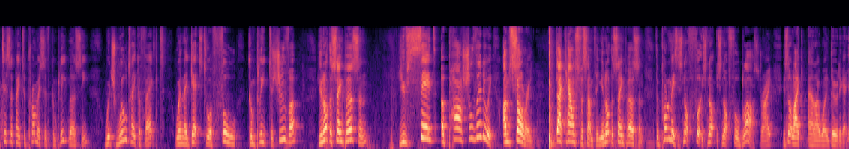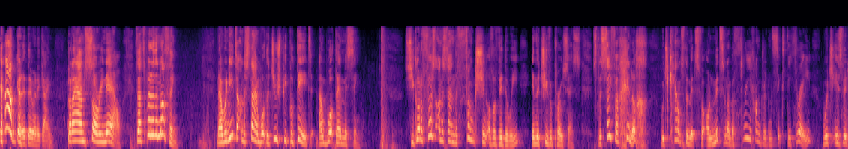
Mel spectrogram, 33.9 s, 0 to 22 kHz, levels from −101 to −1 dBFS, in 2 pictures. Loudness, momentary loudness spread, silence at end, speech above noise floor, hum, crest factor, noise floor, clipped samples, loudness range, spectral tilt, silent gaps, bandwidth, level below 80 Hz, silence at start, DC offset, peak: -20 LUFS; 16 LU; 0 s; 29 dB; none; 20 dB; -49 dBFS; under 0.1%; 8 LU; -4 dB/octave; none; 10.5 kHz; -58 dBFS; 0 s; under 0.1%; 0 dBFS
